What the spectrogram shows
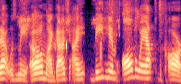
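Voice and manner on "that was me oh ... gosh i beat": ordinary delivery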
